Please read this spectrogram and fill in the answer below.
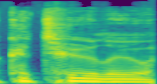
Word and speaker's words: Cthulhu: HP Lovecraft and very Cthulhu based or Culu, however you want to pronounce it. Um, when I say it in the song, I pronounce it Culu.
